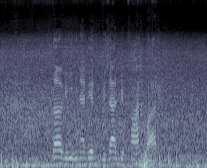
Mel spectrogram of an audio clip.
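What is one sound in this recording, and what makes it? An elderly man speaks calmly close to the microphone.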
